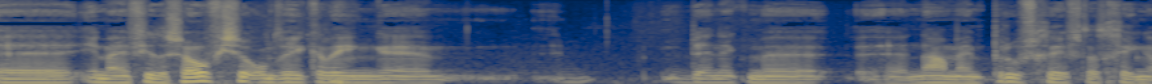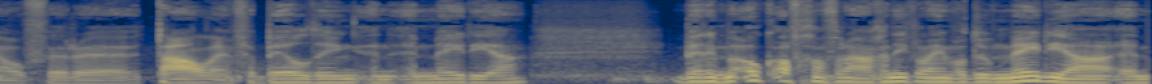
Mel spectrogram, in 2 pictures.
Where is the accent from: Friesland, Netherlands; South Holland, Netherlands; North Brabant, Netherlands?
South Holland, Netherlands; Vlaardingen; Ik ben opgegroeid in Nieuwbouwwijk aan de rand van Rotterdam. Vlaringen-West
